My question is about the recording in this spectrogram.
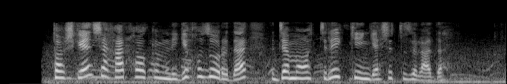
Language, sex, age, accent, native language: Uzbek, female, 18-24, Navoiy, Uzbek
